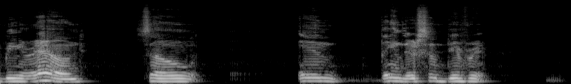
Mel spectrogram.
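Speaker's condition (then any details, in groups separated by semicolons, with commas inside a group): Cerebral palsy; able to speak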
